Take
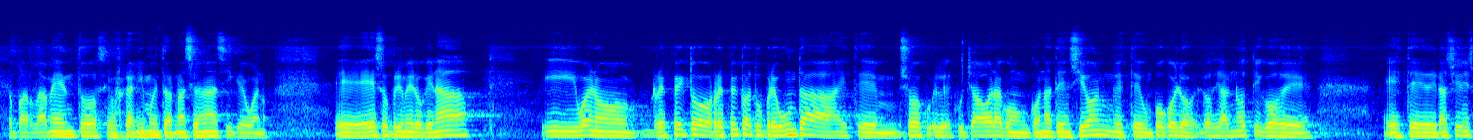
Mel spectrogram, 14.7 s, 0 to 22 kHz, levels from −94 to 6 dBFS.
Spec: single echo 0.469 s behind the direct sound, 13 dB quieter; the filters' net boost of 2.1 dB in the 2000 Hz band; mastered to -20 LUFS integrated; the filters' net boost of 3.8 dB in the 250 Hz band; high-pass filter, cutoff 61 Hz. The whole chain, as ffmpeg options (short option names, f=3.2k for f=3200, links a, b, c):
-af "highpass=61,equalizer=f=250:t=o:g=4.5,equalizer=f=2k:t=o:g=3,aecho=1:1:469:0.224,volume=9.5dB"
